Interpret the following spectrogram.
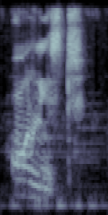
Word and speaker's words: honest: adjectives so an honest the word start with h but it pronounced as a vowel sound honest honest honest that's why we use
